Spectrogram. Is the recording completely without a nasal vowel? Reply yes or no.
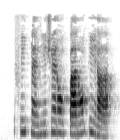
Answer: no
